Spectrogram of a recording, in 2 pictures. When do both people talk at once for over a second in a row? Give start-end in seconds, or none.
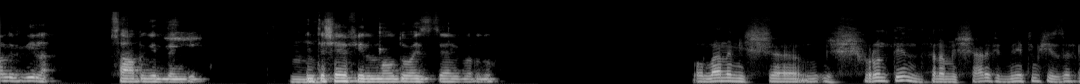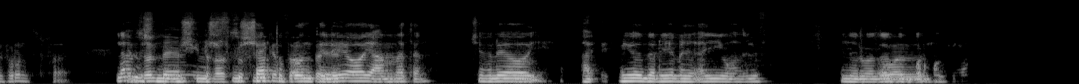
12.0-14.8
